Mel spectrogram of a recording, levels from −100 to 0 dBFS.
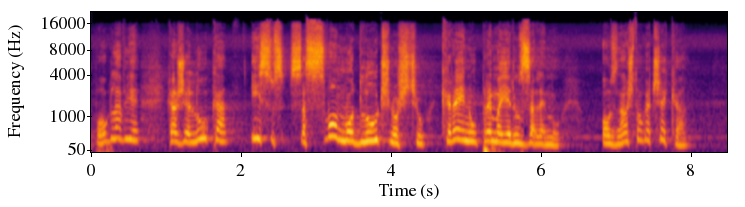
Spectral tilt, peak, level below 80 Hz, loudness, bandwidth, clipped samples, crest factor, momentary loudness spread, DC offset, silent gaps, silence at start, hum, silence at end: -2 dB/octave; 0 dBFS; -40 dBFS; -18 LUFS; 17.5 kHz; under 0.1%; 20 dB; 15 LU; under 0.1%; none; 0.05 s; none; 0.55 s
